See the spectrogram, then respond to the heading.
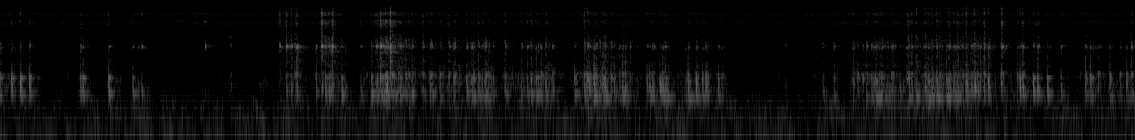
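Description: Fingertips strum and scratch the black plastic bristles of a pink plastic paddle hairbrush. Quiet, dry, rapid scratchy clicks come in uneven bursts, with a papery midrange rasp and a faint bright edge over a low hiss.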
